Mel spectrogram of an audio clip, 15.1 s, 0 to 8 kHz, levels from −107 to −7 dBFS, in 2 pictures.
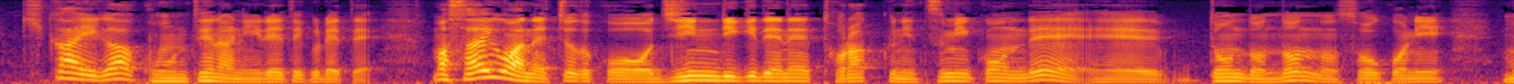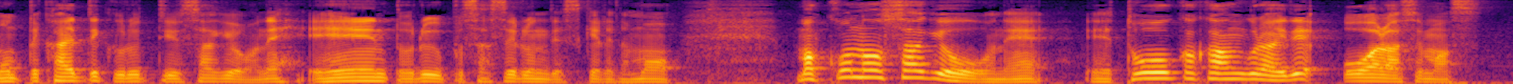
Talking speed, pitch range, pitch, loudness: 415 characters per minute, 105-135 Hz, 115 Hz, -23 LUFS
